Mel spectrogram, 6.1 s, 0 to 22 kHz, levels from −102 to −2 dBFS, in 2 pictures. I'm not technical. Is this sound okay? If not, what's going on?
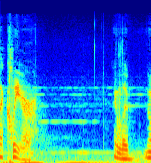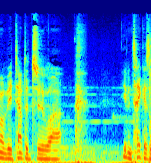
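Yes, this sound is okay, and there's nothing going on with it that needs fixing.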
